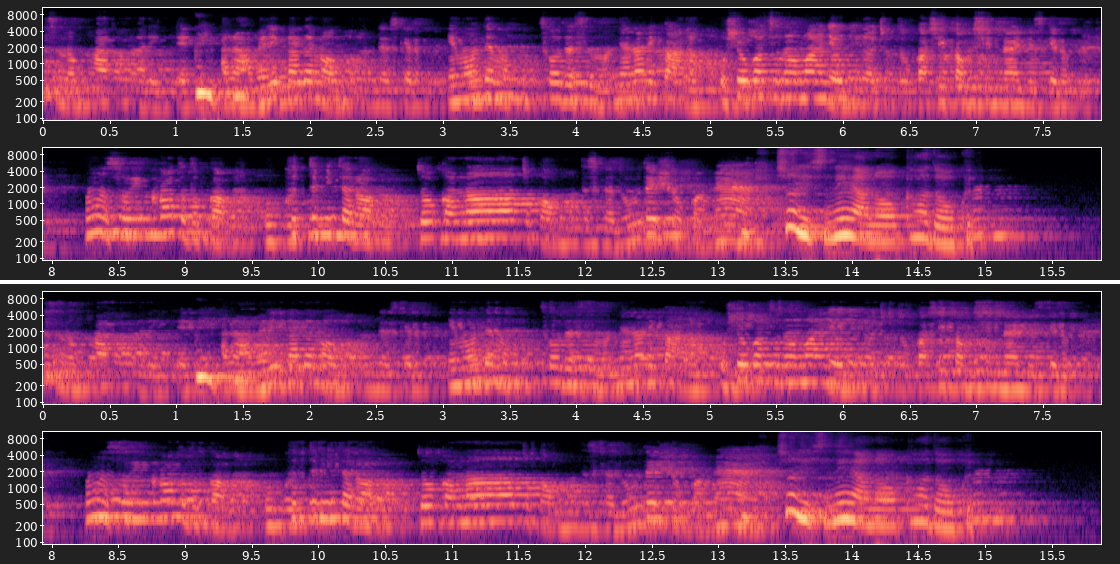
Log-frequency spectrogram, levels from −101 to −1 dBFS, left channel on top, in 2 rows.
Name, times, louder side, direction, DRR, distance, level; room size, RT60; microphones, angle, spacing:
voice 1, 0.0-8.0 8.2-13.3 14.9-15.0, left 2 dB, 80° left, 2 dB, 6.9 m, -29 dB
voice 2, 1.1-1.5 13.2-15.0, left 3 dB, 60° left, 7 dB, 1.0 m, -23 dB
29.5 x 27.0 x 5.7 m, 1.2 s
head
